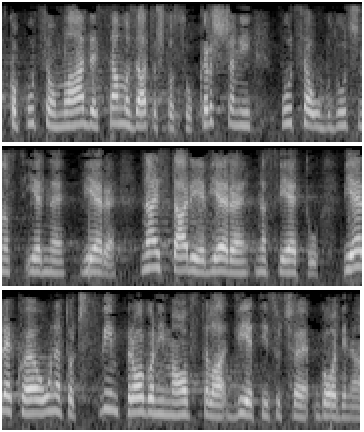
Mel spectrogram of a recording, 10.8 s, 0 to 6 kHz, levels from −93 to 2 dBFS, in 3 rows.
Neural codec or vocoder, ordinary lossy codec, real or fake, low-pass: none; none; real; 5.4 kHz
